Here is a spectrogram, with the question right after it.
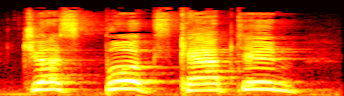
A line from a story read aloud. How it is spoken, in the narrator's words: shouted Stinky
